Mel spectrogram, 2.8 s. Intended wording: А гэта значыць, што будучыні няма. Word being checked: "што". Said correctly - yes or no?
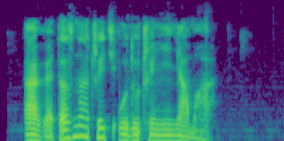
no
